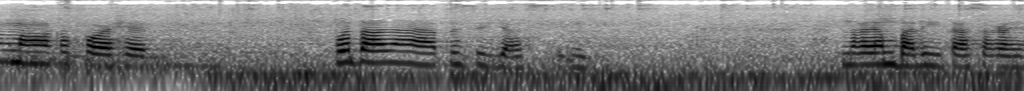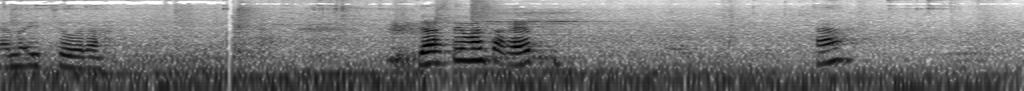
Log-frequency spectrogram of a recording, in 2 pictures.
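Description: A young woman talks close to the microphone in a lively, animated way.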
